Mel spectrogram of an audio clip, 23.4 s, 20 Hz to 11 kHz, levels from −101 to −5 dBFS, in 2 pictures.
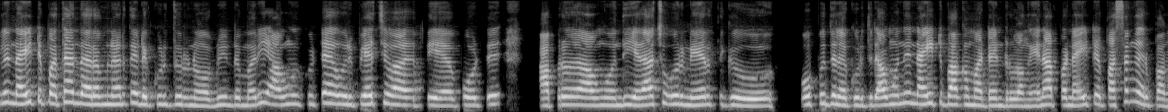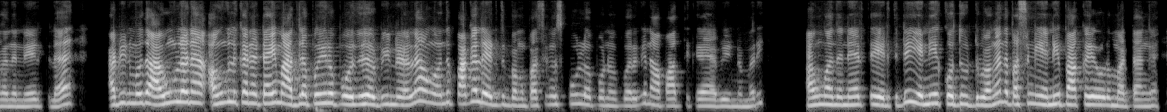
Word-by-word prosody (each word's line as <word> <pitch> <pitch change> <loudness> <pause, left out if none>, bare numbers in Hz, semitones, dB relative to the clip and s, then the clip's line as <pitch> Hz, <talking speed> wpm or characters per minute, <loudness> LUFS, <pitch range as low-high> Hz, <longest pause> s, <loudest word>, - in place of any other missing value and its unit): இல்ல 305 +2 -1
நைட் 275 +4 +2
பாத்தா 270 +4 +2
அந்த 275 - +1
1/2 250 - +3
மணி 250 0 0
நேரத்தை 265 +4 -1
எனக்குக் 240 0 -1
குடுத்துடுணும்" 230 -3 -3
அப்படின்ற 225 +1 -3
மாதிரி 230 +7 -2
அவங்ககிட்ட 255 +2 -3 0.2
ஒரு 240 -1 0
பேச்சுவார்த்தைய 230 -4 +1 0.2
போட்டு 225 +3 -2 0.5
அப்புறம் 235 +2 -2 0.2
அவங்க 220 +1 -1
வந்து 230 +2 -2
எதாச்சும் 250 +3 0
ஒரு 245 - -2
நேரத்துக்கு 235 -1 -2 0.7
ஒப்புதல் 255 -1 -1
குடுத்துட்டு, 225 0 -1
அவங்க 260 +5 -1
நைட் 265 +2 +1
பாக்க 245 0 +1
மாட்டேருவாங்க. 205 -2 -2
ஏன்னா 240 - +2 0.3
நைட் 230 +4 -2 0.2
பசங்க 325 +9 -3
இருப்பாங்க. 210 -4 -5
அந்த 190 - -4
நேரத்துல 190 -1 -6 0.5
அப்படின்னும் 285 +3 0
போது 285 0 +3
அவங்களோட 310 +4 +5 0.2
அவங்களுக்கான 300 0 +2
டைம் 290 +1 +4
அதுல 265 +3 +2
போயிரப்போகுது 260 -3 +3
அப்படின்றதுனால 240 +4 0
அவங்க 305 -4 0
வந்து 295 +1 -6
பகல்ல 295 0 +4
எடுத்துப்பாங்க. 225 -3 -6
பசங்க 245 +3 -7
ஸ்கூல் 270 0 -7
போன 210 -2 -8
பிறகு 210 +6 -7
நான் 215 -2 -4
பாத்துக்கறேன் 205 -1 -5
அப்படின்னு 190 -1 -7
மாதிரி 285 +9 -10 0.5
அவங்க 245 +2 +1
அந்த 235 -1 0
நேரத்தை 240 +1 -2
எடுத்துட்டு 225 +7 -4
என்னைய 270 +2 +3
கோர்த்து 255 +1 +3
விட்டுருவாங்க. 230 +4 +1
அந்தப் 300 -5 -1
பசங்க 260 +1 -3
என்னைய 255 +2 +1
பாக்கவே 240 +1 +4
விடமாட்டாங்க. 200 -3 -3
240 Hz, 165 wpm, -23 LUFS, 225-265 Hz, 0.7 s, அவங்களோட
